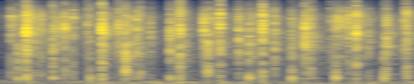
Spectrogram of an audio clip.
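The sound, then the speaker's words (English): Quick drum roll played to build suspense before introducing a guest: a steady, rapid run of many sharp percussive hits with even rhythm and level, heard alone with no talking. “So now, drum roll.”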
